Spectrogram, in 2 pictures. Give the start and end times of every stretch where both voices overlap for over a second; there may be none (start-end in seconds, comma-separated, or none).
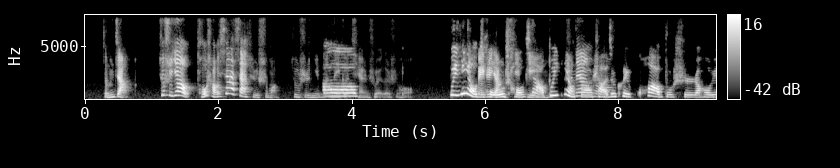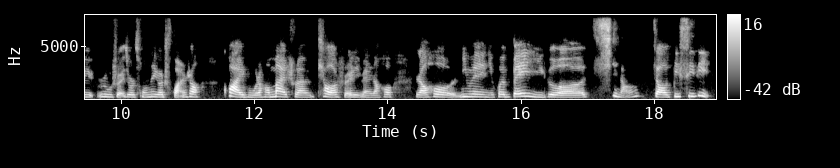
5.9-8.0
